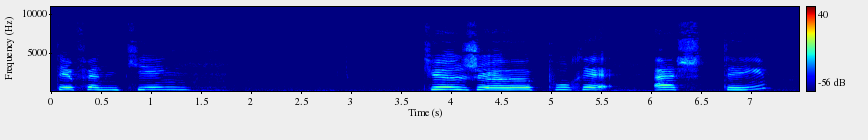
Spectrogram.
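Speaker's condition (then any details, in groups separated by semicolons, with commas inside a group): Ataxia; degenerative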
